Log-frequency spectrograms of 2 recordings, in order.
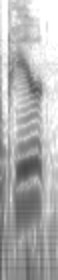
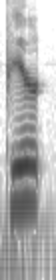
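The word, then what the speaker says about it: Peart: say it's neil it's neil peer it's pronounced pier comment section and danny carey what more could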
